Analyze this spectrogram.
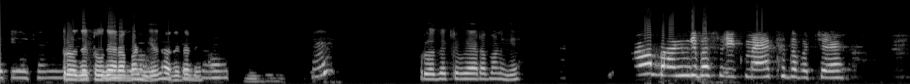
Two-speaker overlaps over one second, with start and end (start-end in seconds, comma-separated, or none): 0.6-2.0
